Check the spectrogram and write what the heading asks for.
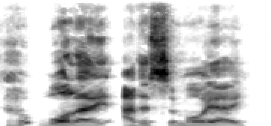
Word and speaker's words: Wole Adesemoye: I've been practicing saying this, Wolé Adesemoye.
